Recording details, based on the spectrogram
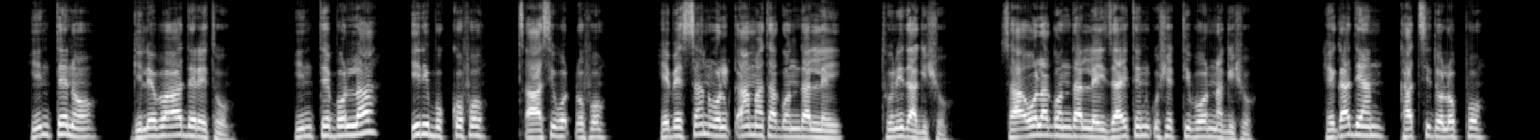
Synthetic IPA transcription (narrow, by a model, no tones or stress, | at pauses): hɪnt̪ːɛnoː | ɡɪlɛbɔʔad̪ɛɾɛt̪o̰ː | hɪnt̪ːɛbɔlːɐ | ɪɾɪbʊkːɔfɔ | t͡sʼaːsɪwɔɗːɔfɔ | hɛbɛsːɐnwɔlkʼːaːmɐt̪ɐɡɔnd̪ɐlːɛj | t̪ʊnɪd̪ɐɡɪʃɔ̰ | saːʔoːlɐɡɔnd̪ɐlːɛjzɐjt̪ɛnkʼʊʃɛt̪ːɪbo̞ːnːɐɡɪʃɔ̰ | hɛɡɐd̪ɪjɐnkɐt͡sːɪd̪ɔlɔpːɔ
